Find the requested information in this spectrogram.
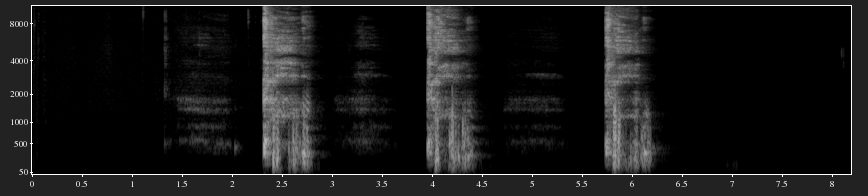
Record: {"three_cough_length": "8.2 s", "three_cough_amplitude": 30389, "three_cough_signal_mean_std_ratio": 0.26, "survey_phase": "beta (2021-08-13 to 2022-03-07)", "age": "18-44", "gender": "Male", "wearing_mask": "No", "symptom_runny_or_blocked_nose": true, "symptom_fatigue": true, "symptom_onset": "5 days", "smoker_status": "Ex-smoker", "respiratory_condition_asthma": false, "respiratory_condition_other": false, "recruitment_source": "Test and Trace", "submission_delay": "2 days", "covid_test_result": "Positive", "covid_test_method": "ePCR"}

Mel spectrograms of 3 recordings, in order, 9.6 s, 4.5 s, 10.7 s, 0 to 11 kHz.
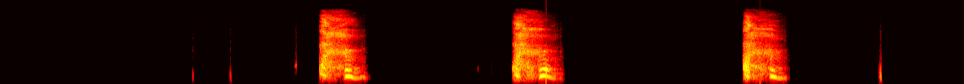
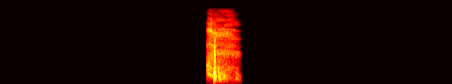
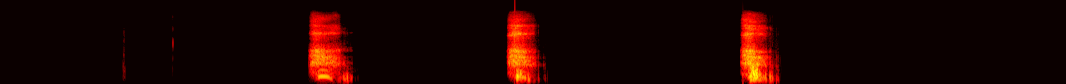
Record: {"three_cough_length": "9.6 s", "three_cough_amplitude": 11122, "three_cough_signal_mean_std_ratio": 0.26, "cough_length": "4.5 s", "cough_amplitude": 21087, "cough_signal_mean_std_ratio": 0.15, "exhalation_length": "10.7 s", "exhalation_amplitude": 5410, "exhalation_signal_mean_std_ratio": 0.18, "survey_phase": "alpha (2021-03-01 to 2021-08-12)", "age": "65+", "gender": "Female", "wearing_mask": "No", "symptom_fatigue": true, "symptom_headache": true, "symptom_onset": "12 days", "smoker_status": "Ex-smoker", "respiratory_condition_asthma": false, "respiratory_condition_other": false, "recruitment_source": "REACT", "submission_delay": "1 day", "covid_test_result": "Negative", "covid_test_method": "RT-qPCR"}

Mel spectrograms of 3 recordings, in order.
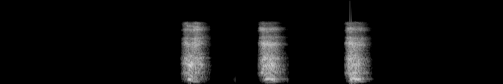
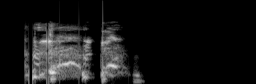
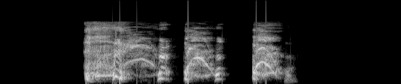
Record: {"exhalation_length": "5.0 s", "exhalation_amplitude": 30163, "exhalation_signal_mean_std_ratio": 0.27, "cough_length": "2.6 s", "cough_amplitude": 26660, "cough_signal_mean_std_ratio": 0.44, "three_cough_length": "4.0 s", "three_cough_amplitude": 32253, "three_cough_signal_mean_std_ratio": 0.5, "survey_phase": "alpha (2021-03-01 to 2021-08-12)", "age": "65+", "gender": "Male", "wearing_mask": "No", "symptom_none": true, "symptom_fatigue": true, "smoker_status": "Ex-smoker", "respiratory_condition_asthma": false, "respiratory_condition_other": false, "recruitment_source": "REACT", "submission_delay": "1 day", "covid_test_result": "Negative", "covid_test_method": "RT-qPCR"}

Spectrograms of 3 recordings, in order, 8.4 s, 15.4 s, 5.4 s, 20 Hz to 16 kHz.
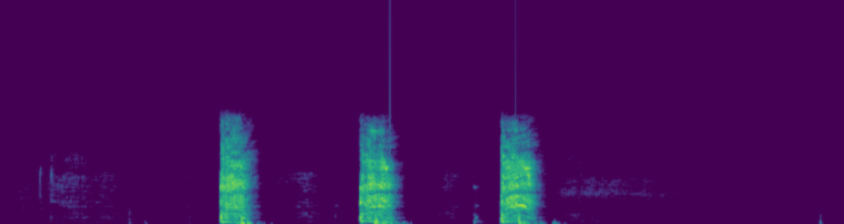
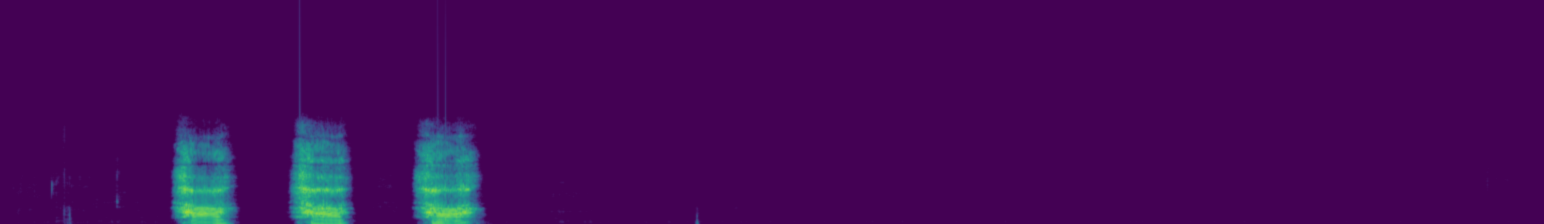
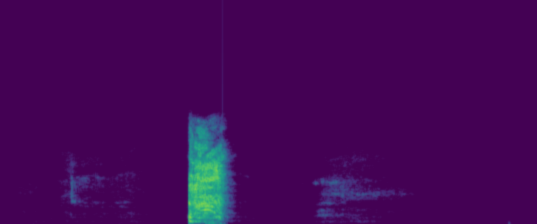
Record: {"three_cough_length": "8.4 s", "three_cough_amplitude": 30787, "three_cough_signal_mean_std_ratio": 0.27, "exhalation_length": "15.4 s", "exhalation_amplitude": 32768, "exhalation_signal_mean_std_ratio": 0.24, "cough_length": "5.4 s", "cough_amplitude": 29667, "cough_signal_mean_std_ratio": 0.21, "survey_phase": "alpha (2021-03-01 to 2021-08-12)", "age": "65+", "gender": "Male", "wearing_mask": "No", "symptom_none": true, "smoker_status": "Current smoker (1 to 10 cigarettes per day)", "respiratory_condition_asthma": false, "respiratory_condition_other": true, "recruitment_source": "REACT", "submission_delay": "2 days", "covid_test_result": "Negative", "covid_test_method": "RT-qPCR"}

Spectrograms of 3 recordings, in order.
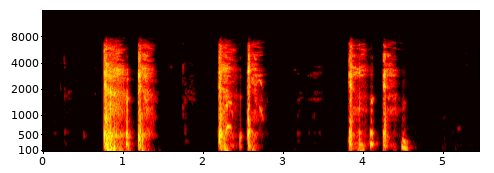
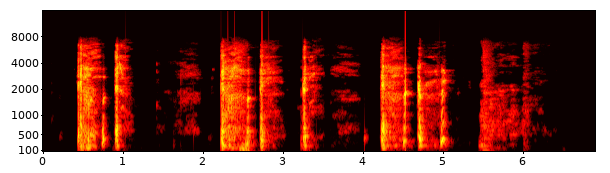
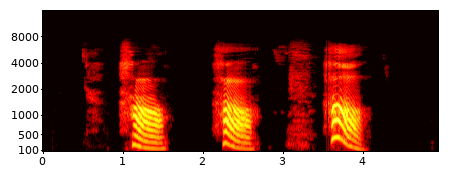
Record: {"cough_length": "5.5 s", "cough_amplitude": 28608, "cough_signal_mean_std_ratio": 0.31, "three_cough_length": "6.9 s", "three_cough_amplitude": 29292, "three_cough_signal_mean_std_ratio": 0.33, "exhalation_length": "4.9 s", "exhalation_amplitude": 27749, "exhalation_signal_mean_std_ratio": 0.38, "survey_phase": "alpha (2021-03-01 to 2021-08-12)", "age": "45-64", "gender": "Female", "wearing_mask": "No", "symptom_none": true, "smoker_status": "Never smoked", "respiratory_condition_asthma": false, "respiratory_condition_other": false, "recruitment_source": "REACT", "submission_delay": "1 day", "covid_test_result": "Negative", "covid_test_method": "RT-qPCR"}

